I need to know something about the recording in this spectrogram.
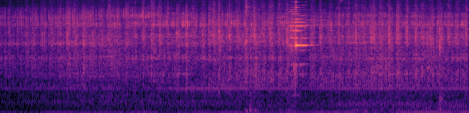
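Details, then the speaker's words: RC crawler on an Element Gatekeeper chassis under a Traxxas Defender body: faint quick ratcheting ticks and a thin gritty whir. Metal-to-metal gear mesh in the top end of the gearbox; owner plans to shim it. "All that sound is there is you're hearing the gear mesh. You're hearing the gear mesh in the top end, metal to metal."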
